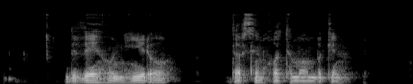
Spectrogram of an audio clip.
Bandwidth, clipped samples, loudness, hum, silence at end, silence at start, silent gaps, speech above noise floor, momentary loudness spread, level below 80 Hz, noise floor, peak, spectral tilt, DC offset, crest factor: 11.5 kHz; under 0.1%; -25 LUFS; none; 0.6 s; 0.1 s; none; 41 dB; 11 LU; -46 dBFS; -65 dBFS; -6 dBFS; -6 dB/octave; under 0.1%; 20 dB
